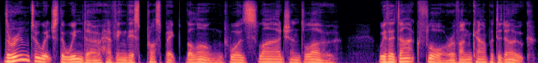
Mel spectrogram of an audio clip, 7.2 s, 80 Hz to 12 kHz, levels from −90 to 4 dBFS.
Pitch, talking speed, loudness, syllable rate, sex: 110 Hz, 175 wpm, -18 LUFS, 4.6 syllables/s, male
